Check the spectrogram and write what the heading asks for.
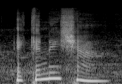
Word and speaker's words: echinacea: Take some echinacea. – Oh, I like the sound of that word. How do you say it? – Echinacea.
